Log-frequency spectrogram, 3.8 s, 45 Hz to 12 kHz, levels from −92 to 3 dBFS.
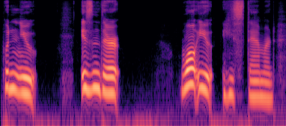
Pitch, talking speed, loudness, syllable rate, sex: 205 Hz, 95 wpm, -19 LUFS, 5.1 syllables/s, female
